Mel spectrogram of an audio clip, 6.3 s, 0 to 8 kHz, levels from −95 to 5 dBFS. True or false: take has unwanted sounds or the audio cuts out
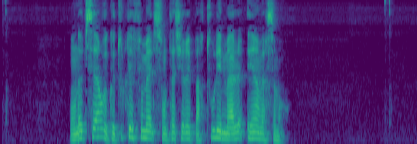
false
